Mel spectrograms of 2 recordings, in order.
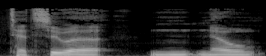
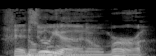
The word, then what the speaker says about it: Tetsuya Nomura: Tetsuya Nomura? Tetsuya. Tetsuya Nomura.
